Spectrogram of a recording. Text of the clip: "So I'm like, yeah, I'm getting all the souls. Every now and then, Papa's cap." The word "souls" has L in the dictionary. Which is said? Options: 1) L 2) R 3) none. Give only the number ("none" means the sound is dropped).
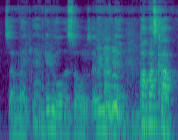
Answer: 1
